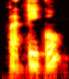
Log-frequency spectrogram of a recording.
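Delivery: "practico" with the stress on TI; stress on middle syllable. Shown as a demonstration. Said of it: "por la ubicación de la tilde". ("practico" con fuerza de voz en TI)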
